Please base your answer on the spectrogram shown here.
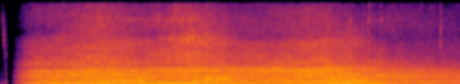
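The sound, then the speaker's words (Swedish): Steady, dense traffic noise with a low humming rumble of buses on a square in Malmö, continuous and fairly loud throughout, fading in at the start with no voices. “Kan inspelat fågelkvitter dölja buller från brummande bussar?”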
